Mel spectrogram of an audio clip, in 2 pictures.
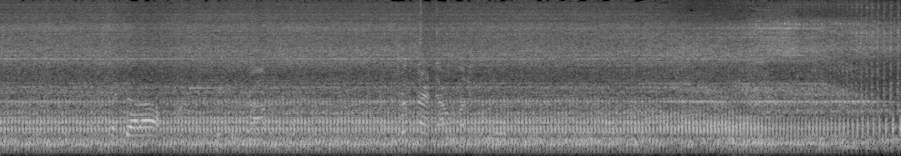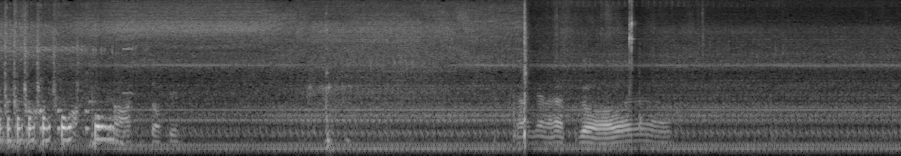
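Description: Air compressor running with a steady mechanical drone, which cuts off about nine seconds in, leaving a lower steady hum.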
